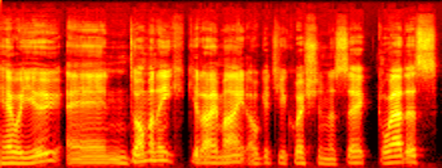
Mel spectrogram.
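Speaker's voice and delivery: ordinary delivery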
